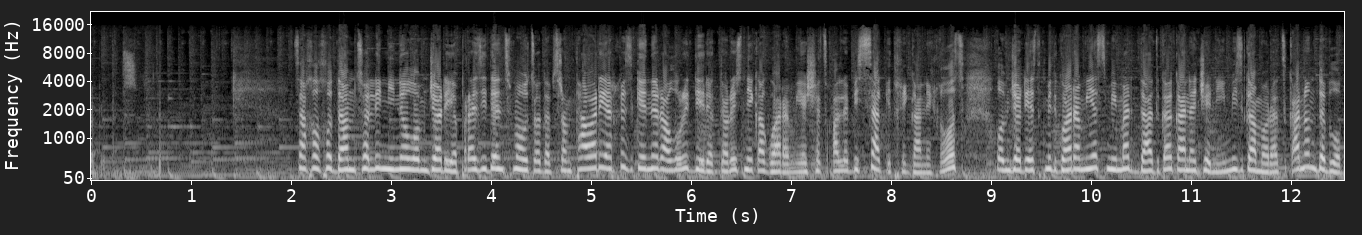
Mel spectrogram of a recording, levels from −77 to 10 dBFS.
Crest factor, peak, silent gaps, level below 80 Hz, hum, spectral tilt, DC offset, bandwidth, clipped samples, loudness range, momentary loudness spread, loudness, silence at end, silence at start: 10 dB; 0 dBFS; none; -34 dBFS; none; -4.5 dB/octave; under 0.1%; 15.5 kHz; 0.2%; 3 LU; 17 LU; -10 LUFS; 0 s; 0 s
